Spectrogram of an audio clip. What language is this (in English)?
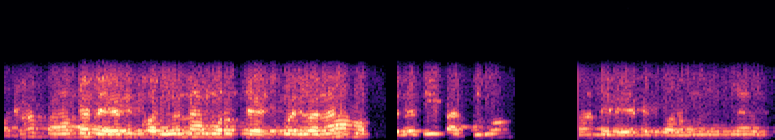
Odia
